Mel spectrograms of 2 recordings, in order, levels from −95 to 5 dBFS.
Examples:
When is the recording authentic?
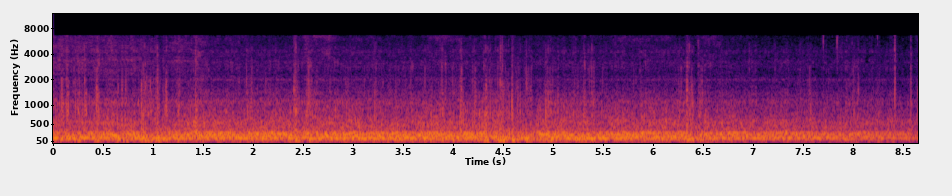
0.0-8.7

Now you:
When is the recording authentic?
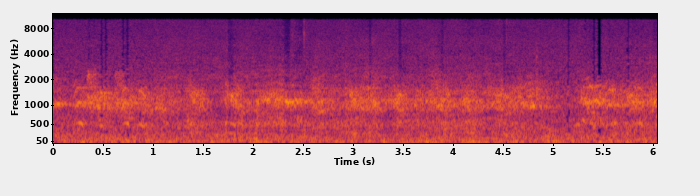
0.0-1.1; 4.7-6.0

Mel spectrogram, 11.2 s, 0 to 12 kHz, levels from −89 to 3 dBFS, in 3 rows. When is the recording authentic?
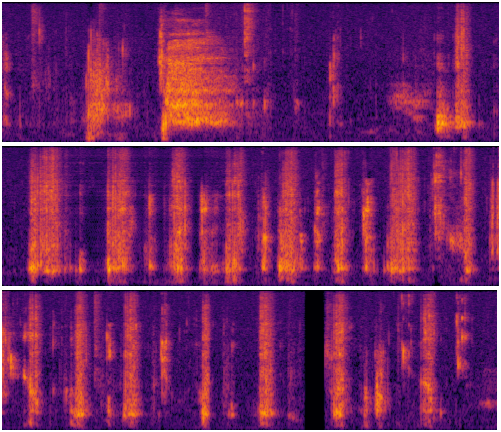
0.0-4.2; 5.5-11.2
